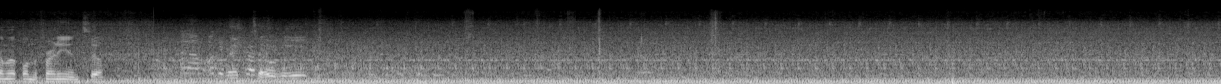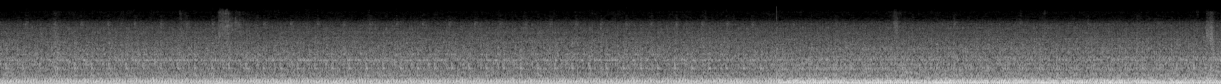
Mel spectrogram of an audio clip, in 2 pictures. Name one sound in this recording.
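A truck engine idles steadily, growing louder near the end.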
